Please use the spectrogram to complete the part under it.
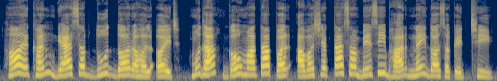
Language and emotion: Maithili, neutral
